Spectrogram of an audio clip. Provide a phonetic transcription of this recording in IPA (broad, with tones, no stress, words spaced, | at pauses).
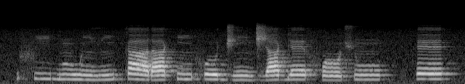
fi˦bũ˧wĩ˨jĩ˨˦ ka˦˨ ɾa˧kĩ˦ fo˧d͡ʒĩ˨d͡ʒa˨˦ɡɛ˧ fɔ̃˨ʃũ˧ | ɛ˦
